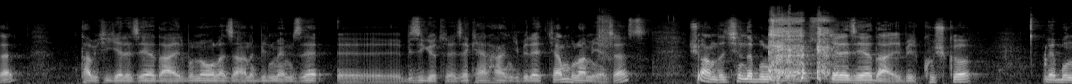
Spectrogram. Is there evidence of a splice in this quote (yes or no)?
yes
